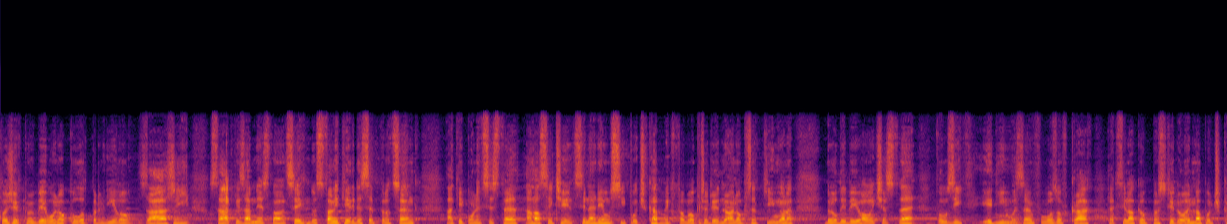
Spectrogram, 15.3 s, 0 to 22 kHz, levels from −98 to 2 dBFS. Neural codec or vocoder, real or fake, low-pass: codec, 24 kHz, 0.9 kbps, WavTokenizer, medium music audio release; fake; 10.8 kHz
